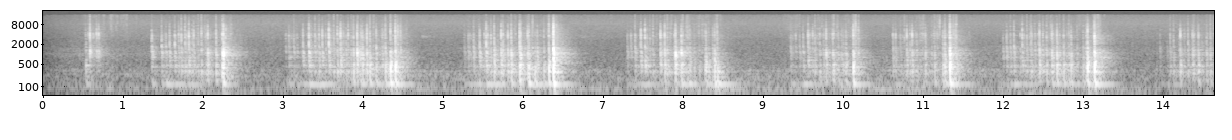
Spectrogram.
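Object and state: Wooden tabletop tapped with fingertips.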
